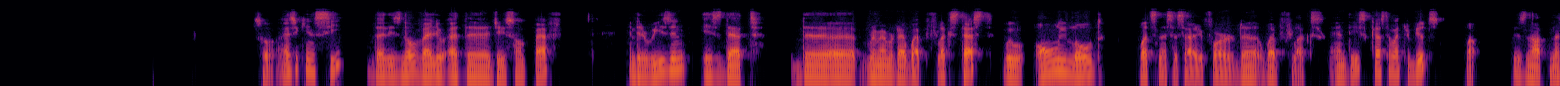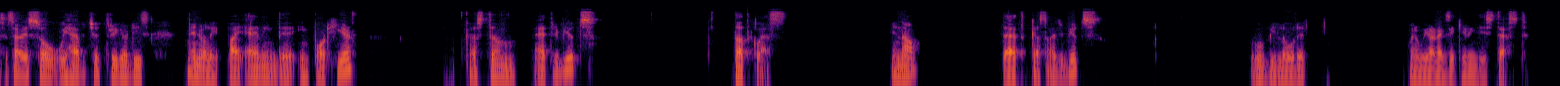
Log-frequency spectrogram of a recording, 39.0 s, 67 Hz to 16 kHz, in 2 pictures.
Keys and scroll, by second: 15.5 super+1, 21.8 ctrl+Tab, 27.6 Return, 34.3 ctrl+shift+d.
